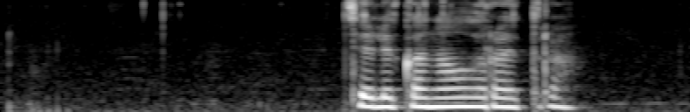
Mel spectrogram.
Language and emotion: Russian, neutral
